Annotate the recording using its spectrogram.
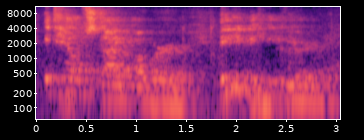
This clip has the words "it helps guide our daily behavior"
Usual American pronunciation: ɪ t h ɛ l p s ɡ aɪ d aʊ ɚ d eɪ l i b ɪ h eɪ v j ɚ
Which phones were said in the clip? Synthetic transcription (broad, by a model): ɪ t h ɛ l p s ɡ aɪ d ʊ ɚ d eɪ i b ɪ h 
